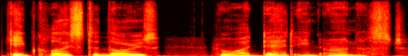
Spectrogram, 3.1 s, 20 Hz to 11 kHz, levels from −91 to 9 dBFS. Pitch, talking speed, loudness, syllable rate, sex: 155 Hz, 175 wpm, -17 LUFS, 5.3 syllables/s, male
